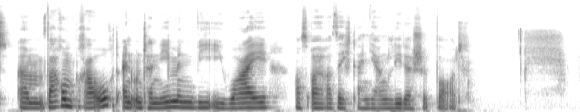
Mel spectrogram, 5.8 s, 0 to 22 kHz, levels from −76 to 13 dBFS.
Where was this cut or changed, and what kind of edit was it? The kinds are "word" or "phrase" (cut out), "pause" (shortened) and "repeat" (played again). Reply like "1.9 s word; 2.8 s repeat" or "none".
none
